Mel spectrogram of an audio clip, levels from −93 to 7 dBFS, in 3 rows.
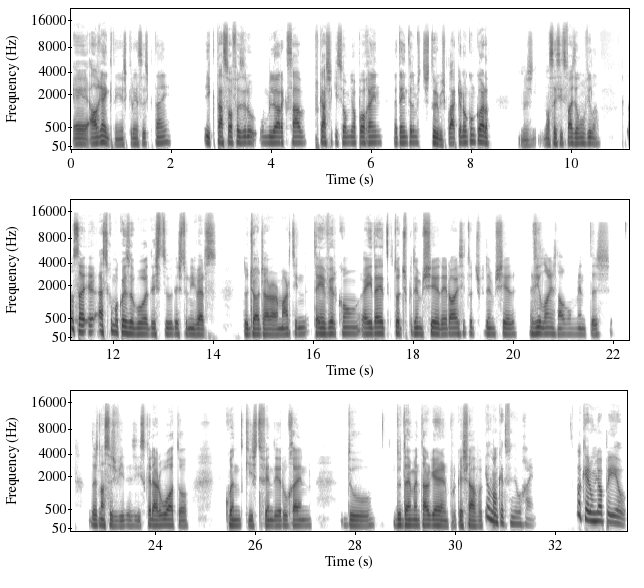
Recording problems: none

